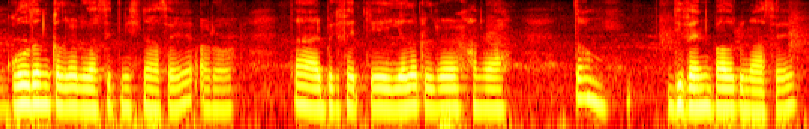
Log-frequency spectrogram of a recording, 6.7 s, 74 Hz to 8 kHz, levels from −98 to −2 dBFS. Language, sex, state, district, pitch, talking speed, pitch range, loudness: Nagamese, female, Nagaland, Dimapur, 165 Hz, 160 wpm, 160-175 Hz, -18 LUFS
